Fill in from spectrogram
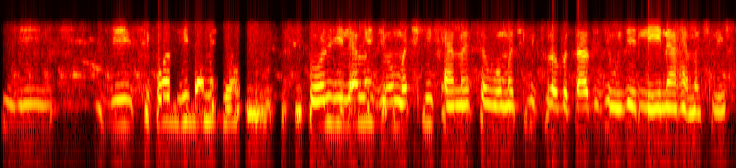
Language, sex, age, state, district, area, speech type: Urdu, female, 45-60, Bihar, Supaul, rural, conversation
